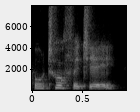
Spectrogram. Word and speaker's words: autophagy: called or i think i'm saying it right autophagy and it's basically try it literally translate to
